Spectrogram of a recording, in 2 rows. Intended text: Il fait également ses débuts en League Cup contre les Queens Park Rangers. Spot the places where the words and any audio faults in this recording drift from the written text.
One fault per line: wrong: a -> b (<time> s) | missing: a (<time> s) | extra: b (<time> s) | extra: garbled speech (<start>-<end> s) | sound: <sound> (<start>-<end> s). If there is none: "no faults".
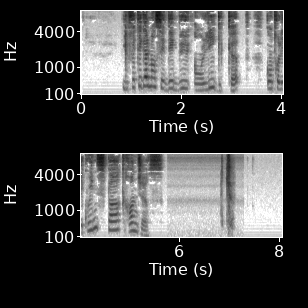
sound: sneeze (6.8-7.1 s)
